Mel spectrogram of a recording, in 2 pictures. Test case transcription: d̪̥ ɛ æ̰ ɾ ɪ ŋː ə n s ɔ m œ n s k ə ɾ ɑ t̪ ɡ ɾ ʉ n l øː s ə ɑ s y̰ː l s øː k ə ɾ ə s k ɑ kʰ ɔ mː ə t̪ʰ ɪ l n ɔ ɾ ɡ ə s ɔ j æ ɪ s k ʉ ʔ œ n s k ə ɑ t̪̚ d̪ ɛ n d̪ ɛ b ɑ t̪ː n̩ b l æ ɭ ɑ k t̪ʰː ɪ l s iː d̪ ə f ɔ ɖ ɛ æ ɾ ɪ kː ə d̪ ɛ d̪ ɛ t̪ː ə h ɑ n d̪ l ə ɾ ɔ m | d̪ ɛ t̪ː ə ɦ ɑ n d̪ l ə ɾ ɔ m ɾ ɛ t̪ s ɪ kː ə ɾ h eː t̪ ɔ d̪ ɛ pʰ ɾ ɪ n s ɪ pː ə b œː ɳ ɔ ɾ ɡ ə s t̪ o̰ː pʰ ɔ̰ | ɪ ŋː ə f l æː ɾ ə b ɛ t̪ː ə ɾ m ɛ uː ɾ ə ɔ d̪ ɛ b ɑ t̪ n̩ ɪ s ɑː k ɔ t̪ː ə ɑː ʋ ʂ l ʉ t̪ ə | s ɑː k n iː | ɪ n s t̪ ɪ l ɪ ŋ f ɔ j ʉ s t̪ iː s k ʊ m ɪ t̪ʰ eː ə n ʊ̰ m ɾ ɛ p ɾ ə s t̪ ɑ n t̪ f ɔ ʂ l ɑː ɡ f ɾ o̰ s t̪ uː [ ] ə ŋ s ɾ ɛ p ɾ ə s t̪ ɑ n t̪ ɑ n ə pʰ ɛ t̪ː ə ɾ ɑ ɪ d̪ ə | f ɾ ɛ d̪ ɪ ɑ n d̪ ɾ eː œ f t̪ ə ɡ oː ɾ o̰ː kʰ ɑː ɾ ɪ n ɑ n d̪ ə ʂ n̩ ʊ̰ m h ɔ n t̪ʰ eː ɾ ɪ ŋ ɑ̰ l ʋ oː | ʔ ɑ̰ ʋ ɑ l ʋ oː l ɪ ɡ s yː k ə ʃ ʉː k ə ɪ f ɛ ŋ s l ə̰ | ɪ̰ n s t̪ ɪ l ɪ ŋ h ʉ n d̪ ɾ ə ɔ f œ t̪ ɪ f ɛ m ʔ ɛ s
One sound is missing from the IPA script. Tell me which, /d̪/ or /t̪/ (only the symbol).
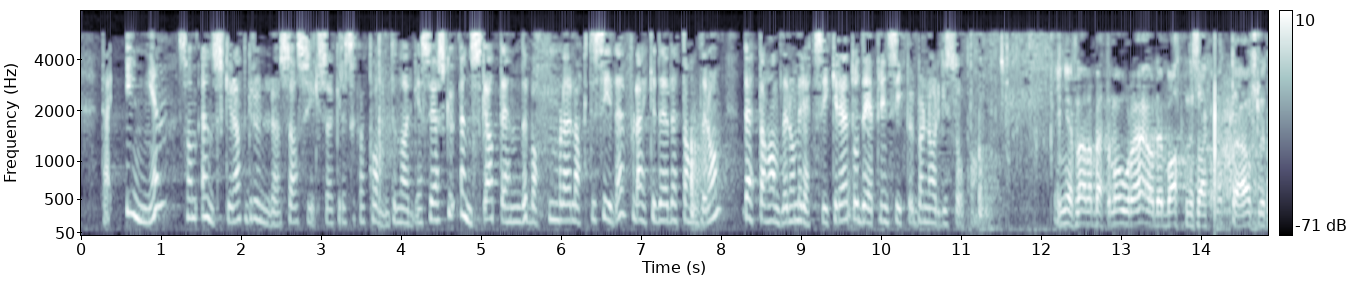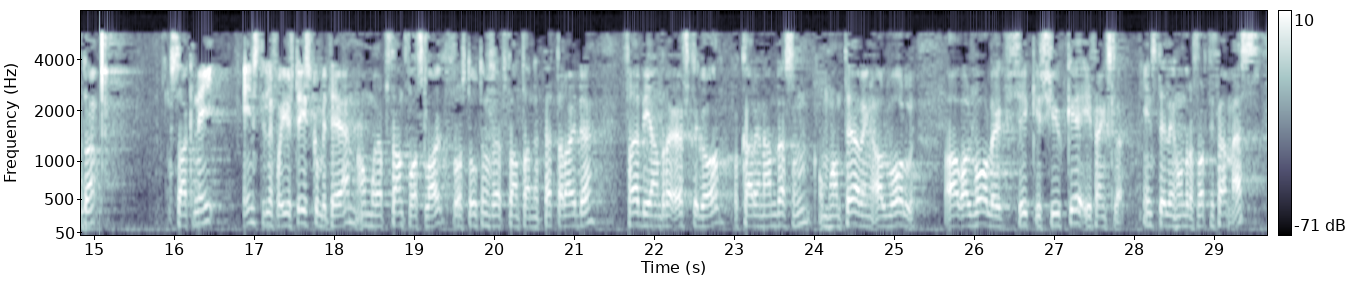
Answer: t̪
